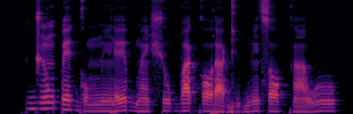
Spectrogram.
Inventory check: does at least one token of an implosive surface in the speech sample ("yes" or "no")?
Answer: no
